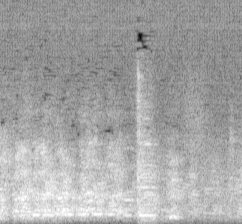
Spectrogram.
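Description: Electric guitar holding a steady note on stage between songs, under talk and laughter from the band, with a sharp knock about a second and a half in.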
